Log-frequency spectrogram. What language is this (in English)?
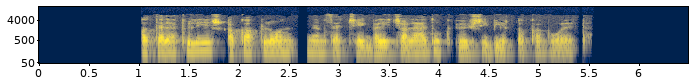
Hungarian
